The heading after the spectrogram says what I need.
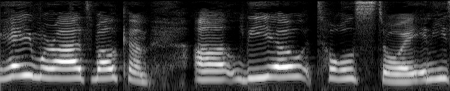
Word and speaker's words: Leo Tolstoy: to share with you so one is by Lee Roy told Tolstoy look if you say it leo oh my god I've seen the name wrong hey Murad's welcome leo tolstoy and he says the two most most powerful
